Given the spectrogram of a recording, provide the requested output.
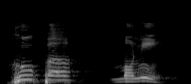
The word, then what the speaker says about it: hupomone: It's a Greek word that says, it's pronounced hupomone.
